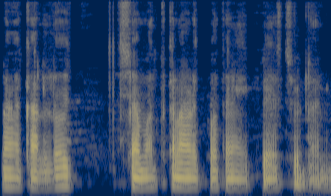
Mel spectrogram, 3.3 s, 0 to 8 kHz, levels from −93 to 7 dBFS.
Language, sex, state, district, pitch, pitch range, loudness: Telugu, male, Telangana, Nalgonda, 95 Hz, 90-95 Hz, -28 LUFS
